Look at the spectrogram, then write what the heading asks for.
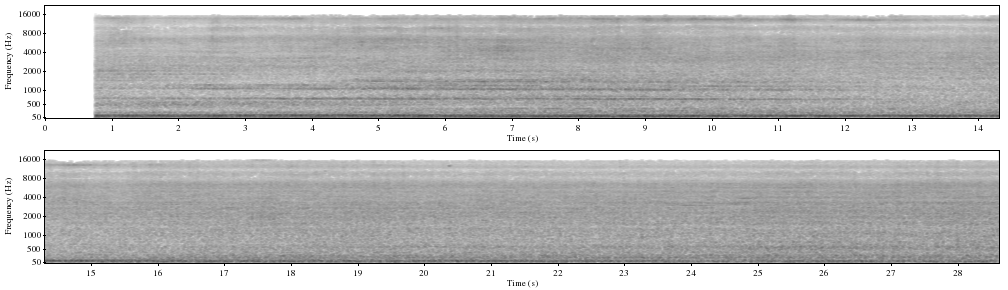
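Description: Freight train passing close by, cutting in abruptly just under a second in. At first the diesel locomotive's engine runs with a steady whine above the rumble, fading over about the first ten seconds. Then comes the steady rumble of hopper and tank cars rolling past.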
